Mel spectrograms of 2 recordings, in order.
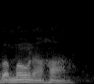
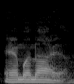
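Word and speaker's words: Ammonihah: Ammonaha, or Ammoniah. I'm not sure how you want to pronounce that. I've heard it pronounced both ways, but I call it Ammonaha.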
